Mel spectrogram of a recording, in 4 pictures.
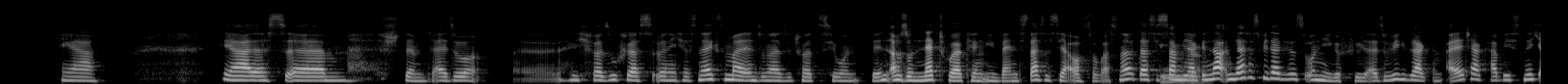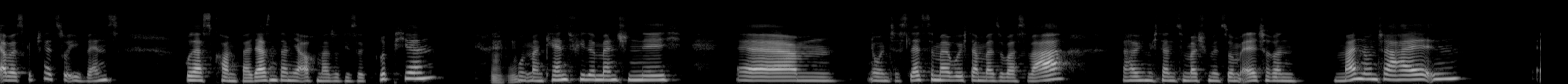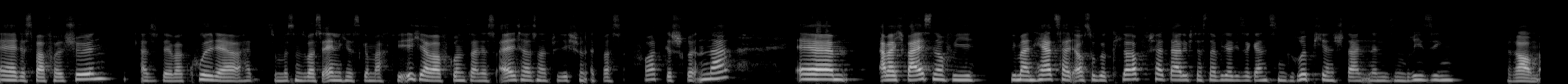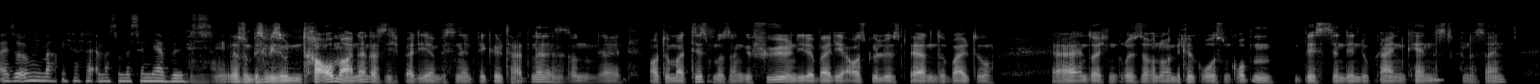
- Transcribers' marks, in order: other background noise; drawn out: "Ähm"
- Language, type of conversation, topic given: German, advice, Wie äußert sich deine soziale Angst bei Treffen oder beim Small Talk?
- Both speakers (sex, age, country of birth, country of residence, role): female, 30-34, Germany, Germany, user; male, 50-54, Germany, Spain, advisor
